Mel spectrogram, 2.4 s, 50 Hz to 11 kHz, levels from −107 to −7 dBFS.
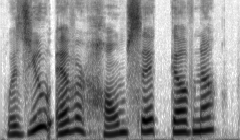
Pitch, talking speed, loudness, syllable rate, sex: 245 Hz, 125 wpm, -15 LUFS, 5.2 syllables/s, female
